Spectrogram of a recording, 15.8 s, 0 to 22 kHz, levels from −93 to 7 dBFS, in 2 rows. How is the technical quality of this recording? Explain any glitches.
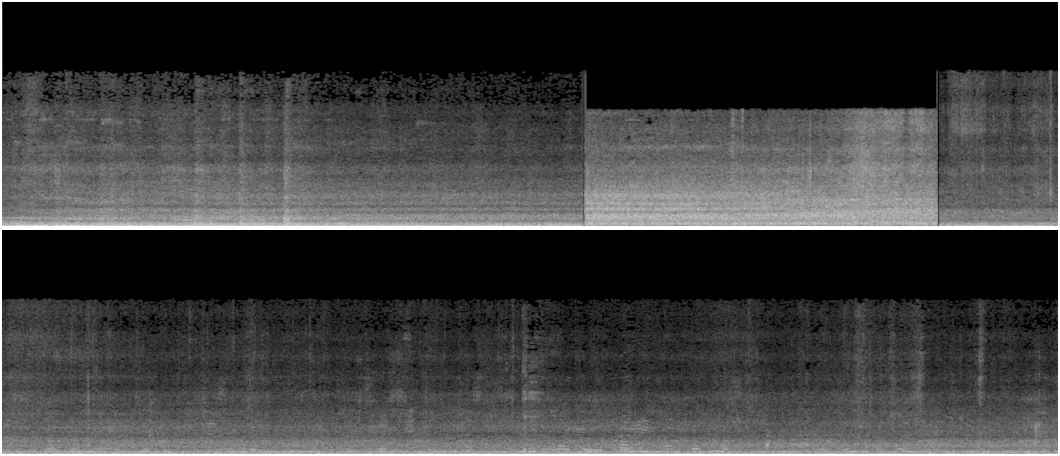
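The recording has one glitch. From 4.36 to 7.03 s, after a 20 ms gap, the sound turns duller, with nothing above 11.4 kHz, a noticeable level shift and faint new background noise. The likely cause is the input switching to a poorer device. The new tone and noise floor set it apart from a plain filter change.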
